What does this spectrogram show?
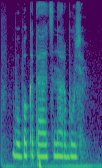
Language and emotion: Russian, neutral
